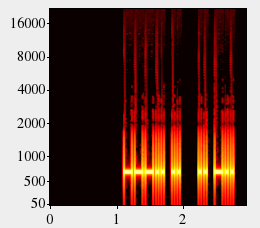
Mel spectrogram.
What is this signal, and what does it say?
Morse code, heard as a keyed tone, about 30 wpm, 700 Hz. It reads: 8I ID
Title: Winter Field Day Exchanges Encore 30wpm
